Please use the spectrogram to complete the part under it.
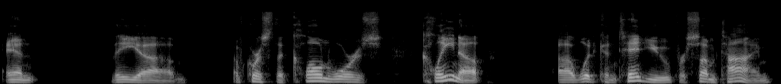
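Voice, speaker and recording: A man's voice: on the low side, animated, takes it slowly, long pauses, no echo. Rambling man on a dry podcast mic. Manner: rambling, many ums and restarts. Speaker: podcast co-host. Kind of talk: casual podcast discussion.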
